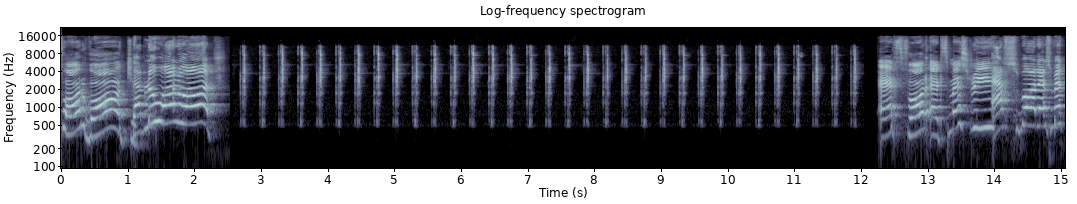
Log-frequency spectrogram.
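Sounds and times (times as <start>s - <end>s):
clock ticking: 2.6s - 12.1s.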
